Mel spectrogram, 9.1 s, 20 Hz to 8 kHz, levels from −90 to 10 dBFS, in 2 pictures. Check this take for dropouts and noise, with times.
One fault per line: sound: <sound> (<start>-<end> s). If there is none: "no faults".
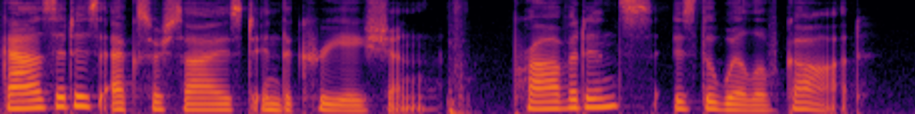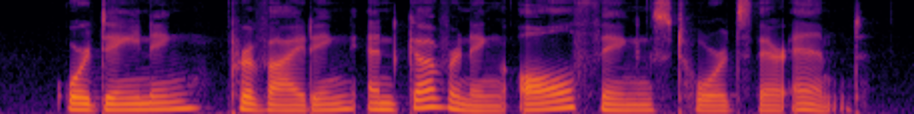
sound: thud (2.2-2.4 s)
